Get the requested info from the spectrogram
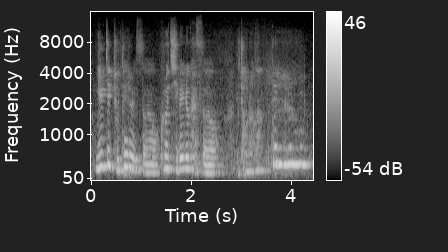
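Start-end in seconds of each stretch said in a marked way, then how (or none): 3.6-4.4 phone ring imitation. Phone rings at home.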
